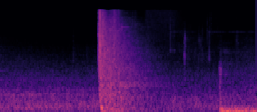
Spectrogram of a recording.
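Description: A pistol fires a single loud shot that rings briefly in an echoing room.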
